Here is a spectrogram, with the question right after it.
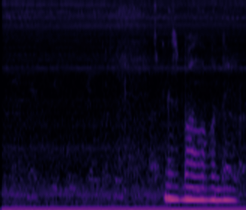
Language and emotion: Russian, neutral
